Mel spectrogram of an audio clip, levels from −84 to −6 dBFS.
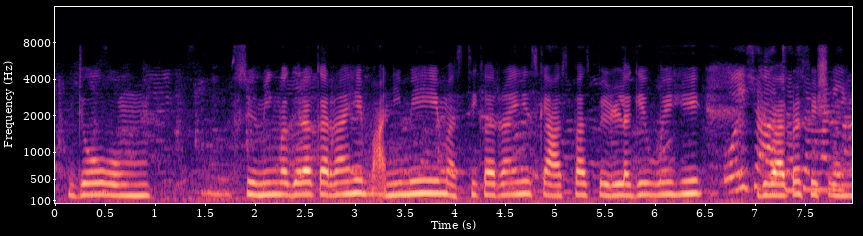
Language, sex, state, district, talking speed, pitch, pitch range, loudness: Hindi, female, Bihar, Gaya, 135 wpm, 210 Hz, 200-220 Hz, -20 LUFS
